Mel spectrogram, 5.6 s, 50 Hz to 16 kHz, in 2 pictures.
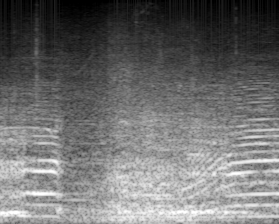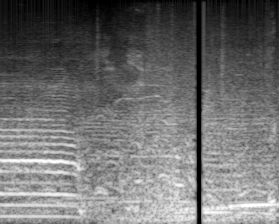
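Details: Cattle moo at Warujayeng cattle market, 28 November 2019, where female cattle ready for breeding are on sale. A short bellow opens, then a long, level moo of over a second, amid voices and busy market background.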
